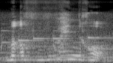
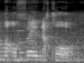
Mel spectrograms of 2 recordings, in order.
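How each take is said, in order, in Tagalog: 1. Ang tunog na f ay may malakas na diin. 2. Ang tunog na f ay binibigkas nang plain.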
